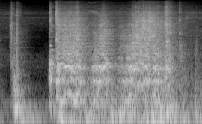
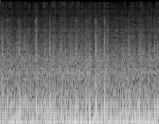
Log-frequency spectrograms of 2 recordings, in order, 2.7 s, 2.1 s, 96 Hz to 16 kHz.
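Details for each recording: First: 1968 Pontiac LeMans V8 right after refitting the distributor and plug wires: two long bursts of starter cranking with no firing. It will not start; distributor timing is suspected as the cause, not confirmed, and the distributor gets moved a notch. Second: 1968 Pontiac LeMans V8 on the road after correcting a distributor that had walked out of position: deep, steady rumble with no misses and smooth, even pull. Temperature holds around 180; it is running normally.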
